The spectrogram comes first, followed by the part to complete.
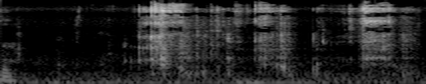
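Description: Someone biting and chewing the crispy fried skin of a fried chicken leg close to the microphone, with several sharp crunches.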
